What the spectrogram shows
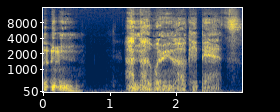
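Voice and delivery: gravelly, creaky heroic character voice. Showing off an impression you think you do well, Batman in The Dark Knight: Batman impression. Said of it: "este soy yo imitando a Batman".

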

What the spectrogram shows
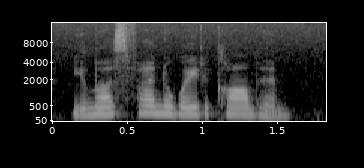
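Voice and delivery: ordinary delivery

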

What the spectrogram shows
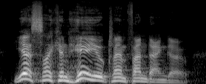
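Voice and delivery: loud, booming, projected voiceover voice. Quoting a famous catchphrase from the show: Matt Berry voice. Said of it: "that's my impression of Matt Berry".

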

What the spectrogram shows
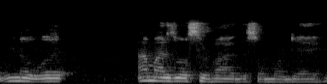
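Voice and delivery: ordinary talk

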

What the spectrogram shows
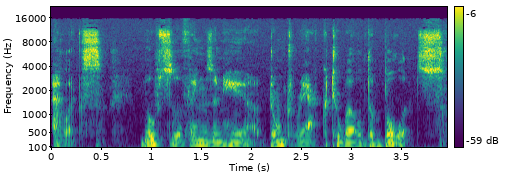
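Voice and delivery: put-on Scottish film-star accent. Quoting a movie line: Sean Connery impression. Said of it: "Sean Connery".

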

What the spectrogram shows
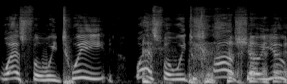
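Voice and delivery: very high, squeaky cartoon voice, every r as w. Retelling a favourite cartoon scene: Elmer Fudd voice. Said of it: "a couple different Elmer Fudds ... where he's".

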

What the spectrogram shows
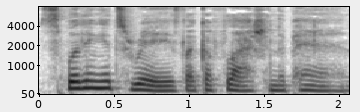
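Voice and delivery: plain reading voice

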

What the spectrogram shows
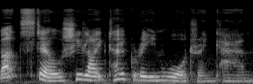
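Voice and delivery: ordinary delivery

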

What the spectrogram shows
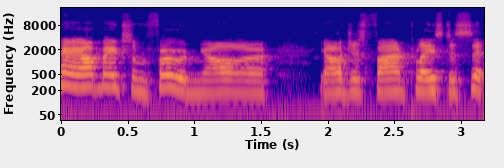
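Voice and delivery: put-on old swamp man voice. Retelling how the swamp man greets guests at his shack: imitating an old swamp man. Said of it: "he's just like".

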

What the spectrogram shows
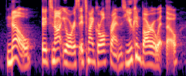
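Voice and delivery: mock firm, stern scolding voice. Retelling how an actor friend scolded them, in a mock-stern scolding voice. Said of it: "in a stern voice, he scolds me and says".

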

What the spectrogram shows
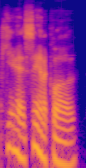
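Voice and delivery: mock beaming, glowing joyful cheer. Retelling a movie scene where Charlie beams: imitating beaming Christmas joy. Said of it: "all beaming with Christmas spirit".

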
